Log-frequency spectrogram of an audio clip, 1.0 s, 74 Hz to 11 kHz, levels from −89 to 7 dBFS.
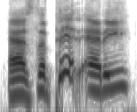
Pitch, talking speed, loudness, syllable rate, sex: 210 Hz, 230 wpm, -15 LUFS, 5.8 syllables/s, female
